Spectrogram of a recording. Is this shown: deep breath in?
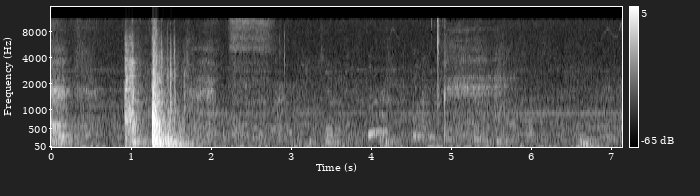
no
